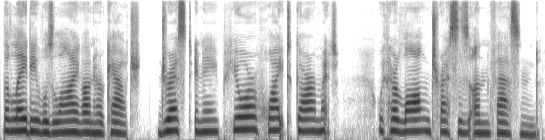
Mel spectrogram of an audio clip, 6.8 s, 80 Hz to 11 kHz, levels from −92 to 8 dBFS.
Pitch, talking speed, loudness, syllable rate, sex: 220 Hz, 160 wpm, -18 LUFS, 4.5 syllables/s, female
